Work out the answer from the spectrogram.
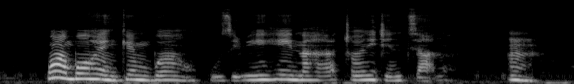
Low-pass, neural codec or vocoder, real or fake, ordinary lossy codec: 14.4 kHz; none; real; none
